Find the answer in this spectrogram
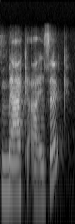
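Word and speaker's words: MacIsaac: i will spell i will say it and spell it so it's mac isaac so it's emma's and mary a c is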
